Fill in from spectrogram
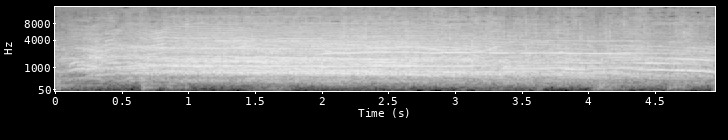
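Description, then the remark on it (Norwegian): A large audience cheers and applauds continuously, a loud dense roar of shouts, whoops and clapping that swells early and holds steady throughout. “Det var mer applaus for eh, Daniel enn for oss”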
